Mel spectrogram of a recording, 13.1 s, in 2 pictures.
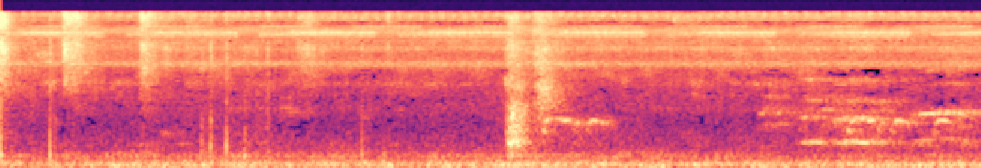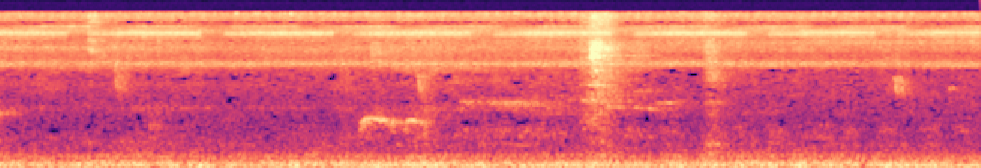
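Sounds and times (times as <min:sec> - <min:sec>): steady low rumble: 0:00.0 - 0:13.0
fowl calls: 0:03.4 - 0:04.2.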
